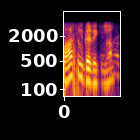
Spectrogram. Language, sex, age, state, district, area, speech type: Tamil, male, 18-30, Tamil Nadu, Erode, rural, conversation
